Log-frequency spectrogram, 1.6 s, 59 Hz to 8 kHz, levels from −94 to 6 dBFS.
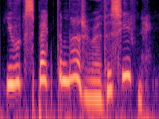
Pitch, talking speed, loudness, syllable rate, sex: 235 Hz, 225 wpm, -17 LUFS, 7.7 syllables/s, female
